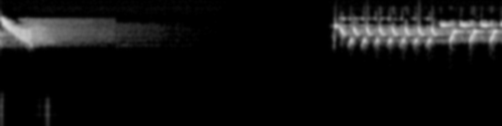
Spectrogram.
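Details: European goldfinch song: a short downward-sweeping buzzy note, a long silence, then a fast, high twittering run of alternating tinkling notes, evenly repeated; nothing else audible.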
